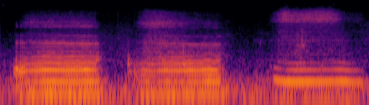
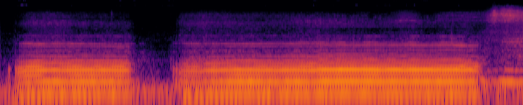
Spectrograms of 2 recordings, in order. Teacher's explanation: The Z vibrates in that very small open space between the tongue and the upper teeth. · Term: voiced S sound fricative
